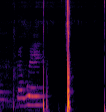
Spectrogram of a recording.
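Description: Two sharp taps, the second much louder, about a second and a half in. Before them a faint voice comes from the video being played.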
